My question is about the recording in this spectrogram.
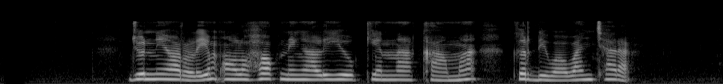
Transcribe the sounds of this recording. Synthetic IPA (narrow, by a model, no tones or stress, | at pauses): d͡ʒuniɔrlimʔɔlɔɦɔk̚niŋalijukinakʰamakɨrdiwawaɲt͡ʃaɾa̰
